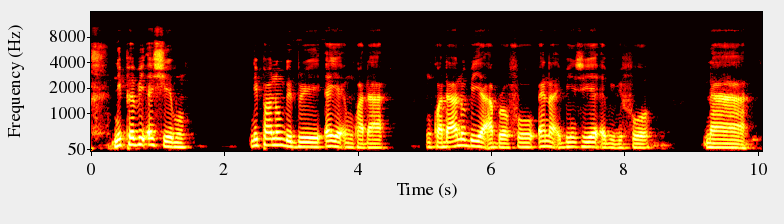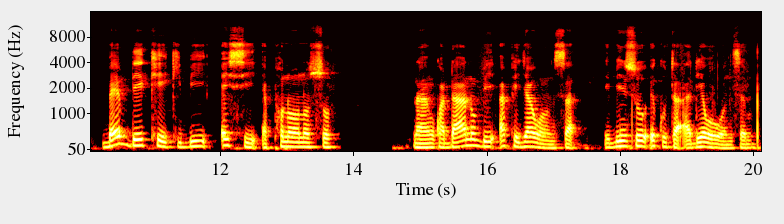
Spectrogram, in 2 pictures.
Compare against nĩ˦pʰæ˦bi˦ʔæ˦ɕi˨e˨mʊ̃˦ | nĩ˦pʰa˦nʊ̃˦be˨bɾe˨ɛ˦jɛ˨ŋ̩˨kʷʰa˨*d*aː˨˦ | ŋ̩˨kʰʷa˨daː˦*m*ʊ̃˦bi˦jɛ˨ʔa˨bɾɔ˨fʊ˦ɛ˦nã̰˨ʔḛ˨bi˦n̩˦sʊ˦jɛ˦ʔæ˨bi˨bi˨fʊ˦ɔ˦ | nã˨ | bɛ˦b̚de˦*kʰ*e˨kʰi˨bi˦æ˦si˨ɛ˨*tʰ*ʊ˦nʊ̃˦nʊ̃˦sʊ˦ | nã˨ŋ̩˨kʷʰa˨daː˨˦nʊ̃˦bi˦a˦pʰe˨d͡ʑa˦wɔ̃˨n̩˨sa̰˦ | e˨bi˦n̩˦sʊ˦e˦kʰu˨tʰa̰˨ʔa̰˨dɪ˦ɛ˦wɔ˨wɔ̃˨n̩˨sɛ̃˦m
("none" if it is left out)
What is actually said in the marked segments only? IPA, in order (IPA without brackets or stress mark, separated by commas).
d, n, kʰ, pʰ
